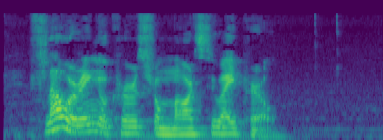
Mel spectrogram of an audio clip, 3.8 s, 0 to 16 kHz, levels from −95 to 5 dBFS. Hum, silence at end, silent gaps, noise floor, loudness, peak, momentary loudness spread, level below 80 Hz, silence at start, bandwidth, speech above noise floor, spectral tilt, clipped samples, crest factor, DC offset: none; 1.1 s; none; -61 dBFS; -21 LUFS; -4 dBFS; 14 LU; -50 dBFS; 0.3 s; 11.5 kHz; 40 dB; -5 dB/octave; under 0.1%; 18 dB; under 0.1%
